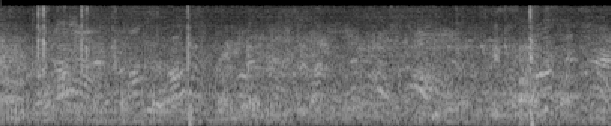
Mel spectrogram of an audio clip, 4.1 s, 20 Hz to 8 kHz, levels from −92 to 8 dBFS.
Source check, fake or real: fake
